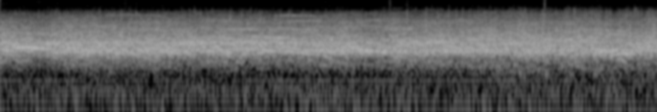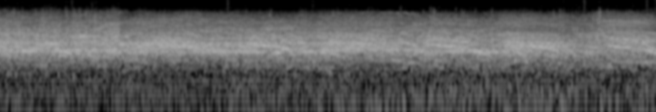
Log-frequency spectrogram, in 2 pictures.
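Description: A crowd cheers and shouts loudly throughout.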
